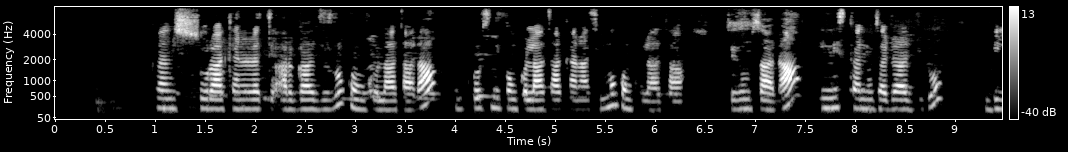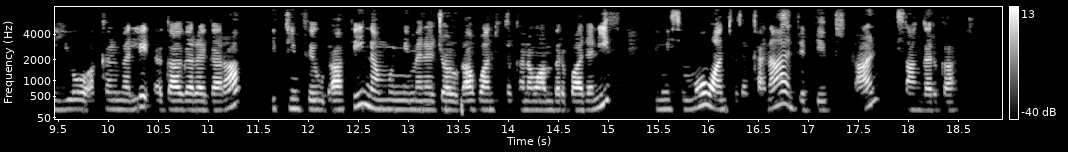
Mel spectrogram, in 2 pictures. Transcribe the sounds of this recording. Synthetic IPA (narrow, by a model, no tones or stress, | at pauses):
kɐnsʊɾaːkɐnɐrːɐt̪ːɪɐɾɡaːd͡ʒɪrːʊkɔŋkɔlaːt̪aːᶑakoːsnɪkɔŋkɔlaːt̪aːkɐnaːsɪmːoːkɔŋkɔlaːt̪aː | fɛʔʊmsaːᶑa | ɪnːɪskɐnːʊt̪ɐd͡ʒaːd͡ʒɪɾʊ | bɪjːoːɐkːɐnmɐlːe̞ːᶑɐɡaːɡɐɾɐɡɐɾaː | ɪt̪ːiːnfɛʔuːᶑaːfɪnɐmoːnːɪmɐnɐd͡ʒaɾʊᶑaːfwaːnt̪ɔ̥ːt̪ɐkɐnɐwaːnbɐɾbaːd̪ɐniːf | ʔɪnːɪsɪmːo̞ːwaːnt̪ɔt̪ɐkɐnad̪ɛd̪ːe̞ːbɪsʊ̥ᶑaːnɪsaːŋɡɐɾɡaːɾt̪ʊ̥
